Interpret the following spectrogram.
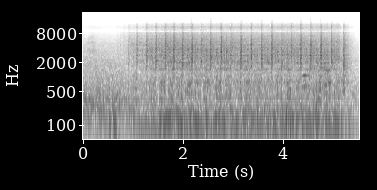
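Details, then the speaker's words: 1978 Chevy C10 big-block drag truck with freshly built carburetor, one spark plug left out: sharp rhythmic puffing hiss, a few chuffs a second, over a rough idle as the cylinder blows through the open plug hole; dead miss. "oh it's missing spk look oh my God I got that on camera"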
